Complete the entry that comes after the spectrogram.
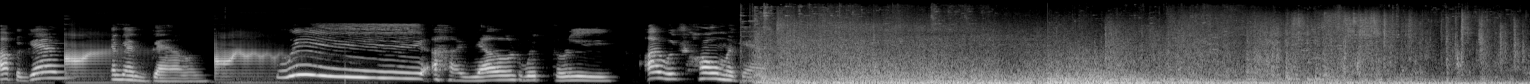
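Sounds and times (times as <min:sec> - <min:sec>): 
speech: 0:00.0 - 0:07.8
toy tower crashing to the ground: 0:07.4 - 0:15.3.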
